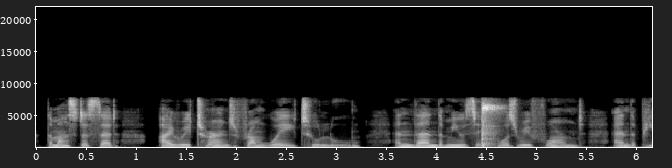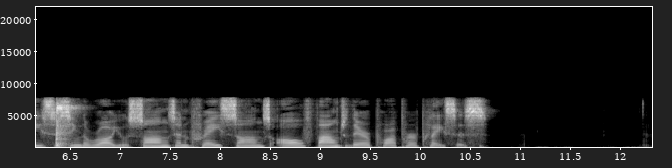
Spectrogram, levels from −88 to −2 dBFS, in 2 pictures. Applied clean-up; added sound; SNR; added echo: none; Tambourine; -4 dB; none.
